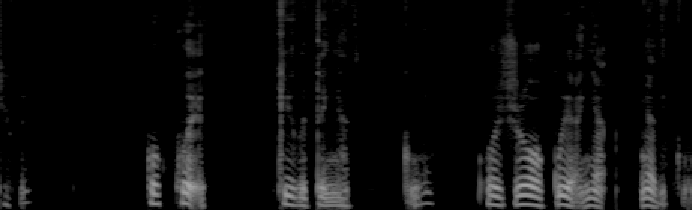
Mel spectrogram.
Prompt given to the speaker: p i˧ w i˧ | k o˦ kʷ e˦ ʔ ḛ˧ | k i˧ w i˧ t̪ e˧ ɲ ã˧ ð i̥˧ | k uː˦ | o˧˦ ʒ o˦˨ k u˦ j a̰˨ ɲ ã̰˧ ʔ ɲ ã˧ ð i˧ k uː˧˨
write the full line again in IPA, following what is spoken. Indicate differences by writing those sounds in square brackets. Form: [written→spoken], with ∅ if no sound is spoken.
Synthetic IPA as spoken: [p→k] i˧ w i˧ | k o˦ kʷ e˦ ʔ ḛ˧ | k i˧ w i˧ t̪ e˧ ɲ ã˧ ð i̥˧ | k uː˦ | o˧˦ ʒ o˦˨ k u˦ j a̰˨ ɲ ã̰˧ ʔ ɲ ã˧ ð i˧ k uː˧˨

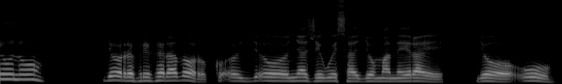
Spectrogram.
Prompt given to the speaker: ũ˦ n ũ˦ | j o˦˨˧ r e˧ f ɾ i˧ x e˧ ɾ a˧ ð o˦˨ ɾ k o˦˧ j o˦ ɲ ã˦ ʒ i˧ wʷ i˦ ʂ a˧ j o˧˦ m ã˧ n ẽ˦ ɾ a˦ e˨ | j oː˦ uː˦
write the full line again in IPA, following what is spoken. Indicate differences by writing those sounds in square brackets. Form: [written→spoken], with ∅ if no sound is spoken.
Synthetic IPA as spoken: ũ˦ n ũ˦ | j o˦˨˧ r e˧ f ɾ i˧ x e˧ ɾ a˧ ð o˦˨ ɾ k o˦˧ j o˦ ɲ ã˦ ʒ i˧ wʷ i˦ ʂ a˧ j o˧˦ m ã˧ n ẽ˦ ɾ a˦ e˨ | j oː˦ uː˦

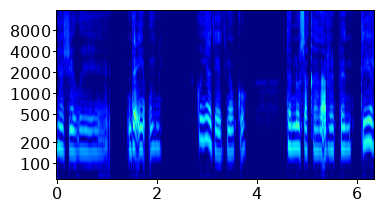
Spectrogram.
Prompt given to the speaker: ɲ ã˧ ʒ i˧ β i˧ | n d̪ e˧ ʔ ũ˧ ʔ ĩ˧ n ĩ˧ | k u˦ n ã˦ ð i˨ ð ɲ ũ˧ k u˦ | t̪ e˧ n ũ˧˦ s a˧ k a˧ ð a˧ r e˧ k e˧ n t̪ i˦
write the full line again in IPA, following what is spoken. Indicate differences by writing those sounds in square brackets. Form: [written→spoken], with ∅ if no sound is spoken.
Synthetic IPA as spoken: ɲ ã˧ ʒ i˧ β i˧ | n d̪ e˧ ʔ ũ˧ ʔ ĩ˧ n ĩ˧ | k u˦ [n→ɲ] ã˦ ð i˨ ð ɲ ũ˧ k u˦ | t̪ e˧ n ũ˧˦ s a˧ k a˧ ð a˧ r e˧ [k→p] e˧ n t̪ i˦

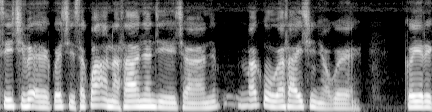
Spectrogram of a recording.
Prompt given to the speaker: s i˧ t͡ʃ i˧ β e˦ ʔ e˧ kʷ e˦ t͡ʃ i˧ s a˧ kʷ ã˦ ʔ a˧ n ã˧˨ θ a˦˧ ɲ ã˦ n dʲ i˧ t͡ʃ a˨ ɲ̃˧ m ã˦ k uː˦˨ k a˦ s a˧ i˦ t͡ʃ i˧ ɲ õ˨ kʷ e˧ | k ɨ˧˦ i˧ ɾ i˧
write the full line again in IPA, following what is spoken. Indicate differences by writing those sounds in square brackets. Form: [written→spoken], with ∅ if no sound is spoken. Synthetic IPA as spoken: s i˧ t͡ʃ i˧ β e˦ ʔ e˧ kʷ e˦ t͡ʃ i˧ s a˧ kʷ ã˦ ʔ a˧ n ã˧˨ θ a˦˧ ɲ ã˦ n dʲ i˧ t͡ʃ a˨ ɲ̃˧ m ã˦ k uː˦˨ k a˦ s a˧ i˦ t͡ʃ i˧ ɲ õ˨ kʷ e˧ | k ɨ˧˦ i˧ ɾ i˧

